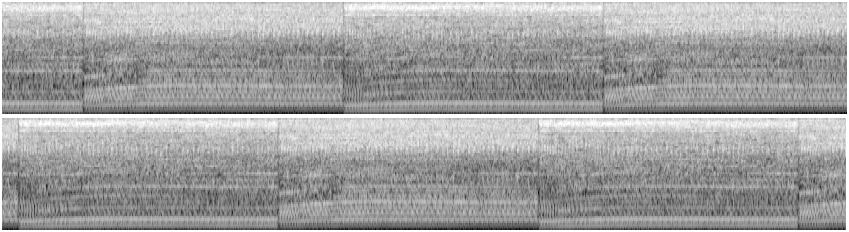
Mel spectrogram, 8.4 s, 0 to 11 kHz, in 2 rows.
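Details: Poulan 3416 chainsaw after fitting a new Hipa C1M-W26 carburetor for hard starting and stalling: revs up and bogs slightly into each cut about every 1.3 seconds, then recovers cleanly. Normal running under load.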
